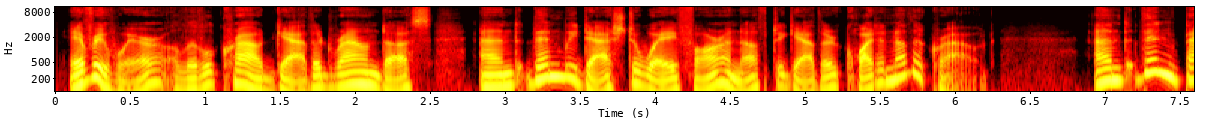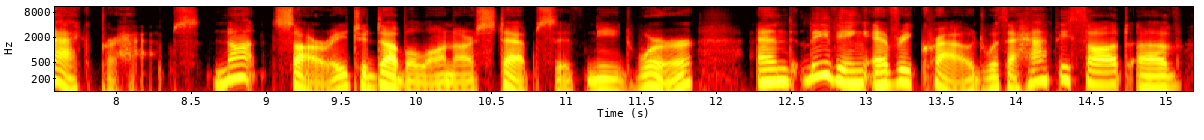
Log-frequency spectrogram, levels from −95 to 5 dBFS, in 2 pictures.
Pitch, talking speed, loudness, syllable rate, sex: 130 Hz, 165 wpm, -21 LUFS, 4.7 syllables/s, male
